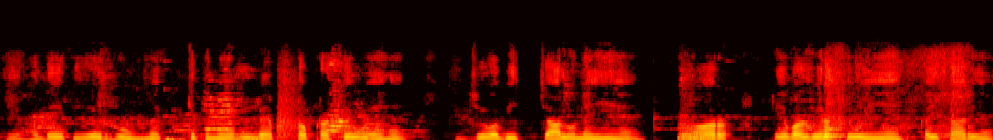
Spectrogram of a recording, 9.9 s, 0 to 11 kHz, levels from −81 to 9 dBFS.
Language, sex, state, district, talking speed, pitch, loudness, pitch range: Hindi, male, Uttar Pradesh, Hamirpur, 140 wpm, 125 Hz, -27 LUFS, 125-130 Hz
